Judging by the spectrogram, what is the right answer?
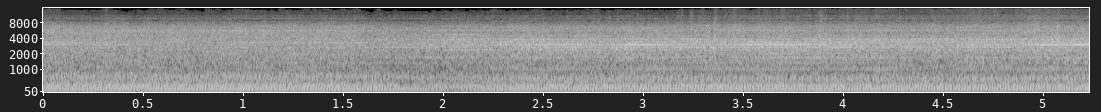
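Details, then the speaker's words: Kubota BX1870 diesel with 54-inch deck climbing steep hills through tall weeds, mistakenly left in high gear instead of low: constant whine over the diesel drone; transmission straining under load in the wrong gear. "I forgot to put the tractor back into low gear. You'll hear the transmission whining and see the tractor struggling a bit getting up these hills with all the tall weeds and high gear."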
